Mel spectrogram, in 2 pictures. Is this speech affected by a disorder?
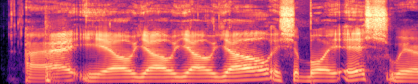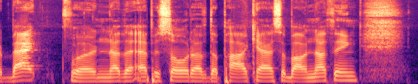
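No.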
